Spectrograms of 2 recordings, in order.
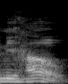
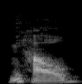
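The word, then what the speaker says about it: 你好: You said ni hao. It's ni hao.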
